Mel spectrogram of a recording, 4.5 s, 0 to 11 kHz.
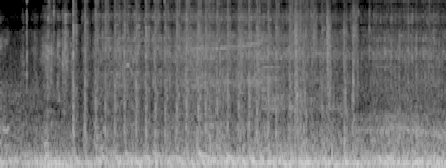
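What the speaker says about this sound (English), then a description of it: "be careful with the brute that will start shooting at you" Rapid automatic gunfire from a brute enemy in the Resident Evil 4 Remake video game, a steady stream of fast shots over a heavy low rumble, loud and continuous throughout.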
